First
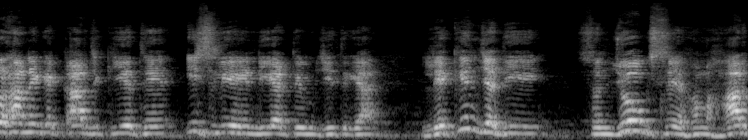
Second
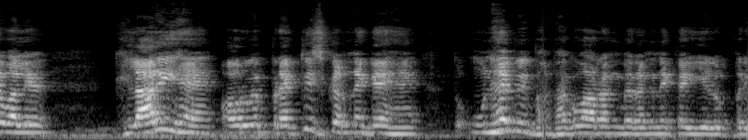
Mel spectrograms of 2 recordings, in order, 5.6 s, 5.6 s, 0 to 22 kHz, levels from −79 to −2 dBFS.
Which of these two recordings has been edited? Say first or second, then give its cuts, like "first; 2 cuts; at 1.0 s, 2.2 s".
second; 1 cut; at 4.1 s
